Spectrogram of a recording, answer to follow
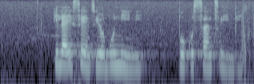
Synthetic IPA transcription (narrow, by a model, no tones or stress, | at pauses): ilajisent͡sʼijoɓunini | ɓok̬ʼusant͡sʼiːmbʱi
